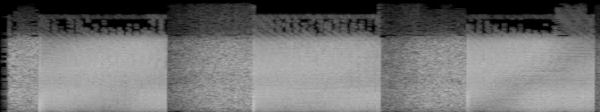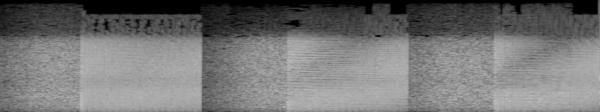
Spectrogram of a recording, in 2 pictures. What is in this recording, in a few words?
Ionospheric Sounder or OTHR Radar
